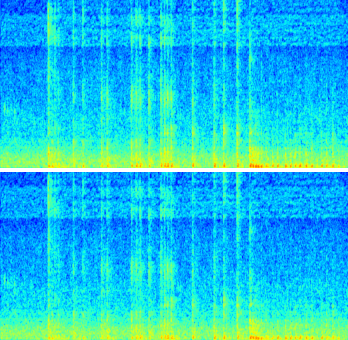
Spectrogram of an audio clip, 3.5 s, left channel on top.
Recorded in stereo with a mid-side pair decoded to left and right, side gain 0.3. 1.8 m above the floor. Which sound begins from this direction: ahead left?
A zipper, at 0.5 s.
